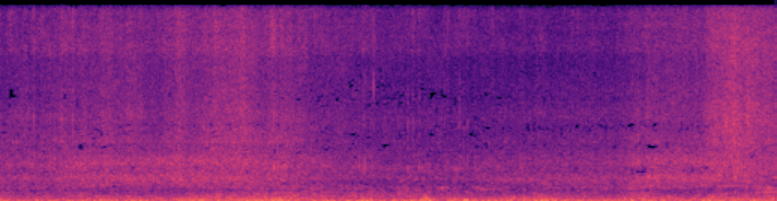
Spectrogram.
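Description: Wind buffeting a phone's microphone as a steady, fluttering low rumble, mixed with the hiss of surf.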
